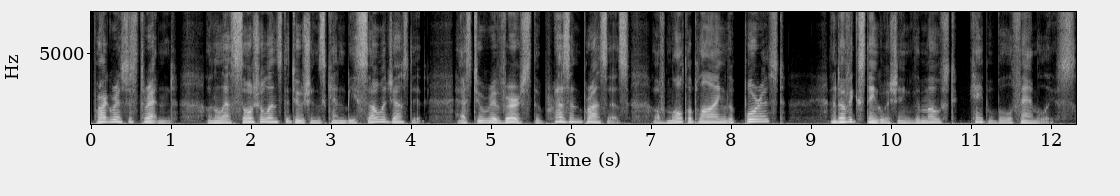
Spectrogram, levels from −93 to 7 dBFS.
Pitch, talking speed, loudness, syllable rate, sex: 130 Hz, 130 wpm, -19 LUFS, 4.9 syllables/s, male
